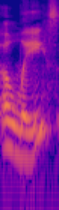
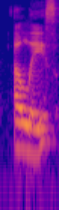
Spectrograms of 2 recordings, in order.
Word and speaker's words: Elise: like same spelling, and they pronounced it Elise, and I was like, oh, and then so I watched a video from this author, and it is pronounced Elise, so I've just been pronouncing it incorrectly this whole time.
